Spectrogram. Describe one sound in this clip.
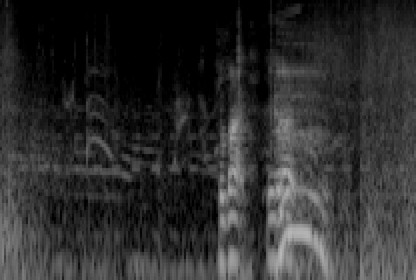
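Energy weapons fire in quick bursts.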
